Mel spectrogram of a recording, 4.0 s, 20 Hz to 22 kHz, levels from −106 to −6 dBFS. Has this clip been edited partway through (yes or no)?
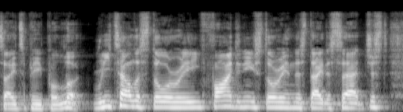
yes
